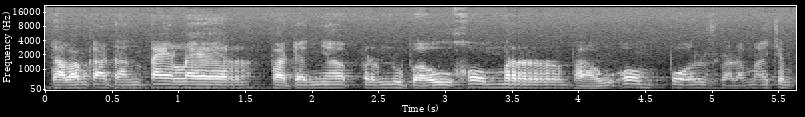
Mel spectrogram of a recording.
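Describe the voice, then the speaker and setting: A man teaching an Islamic study lesson, telling a story and acting out its dialogue, joking and chuckling with his listeners. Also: medium pitch. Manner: storytelling, acting out dialogue with sudden loud and soft turns. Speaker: religious teacher.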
